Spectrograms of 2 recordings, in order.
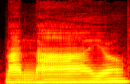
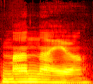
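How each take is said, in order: First: The vowel before 요 is long. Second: The vowel before 요 is short. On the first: The speaker calls it wrong. "It's not the long" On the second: The speaker calls it right. "so it's just"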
